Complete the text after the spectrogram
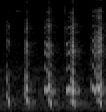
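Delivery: high-pitched amused laugh. Real, not acted. Mother amused by her own demand, laughing.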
